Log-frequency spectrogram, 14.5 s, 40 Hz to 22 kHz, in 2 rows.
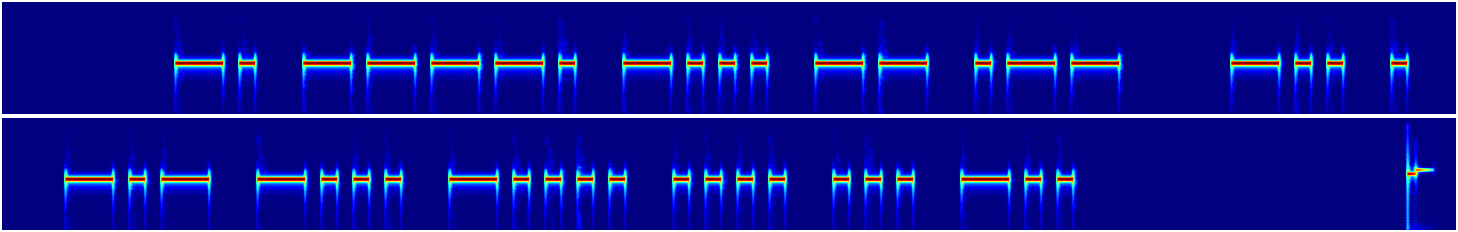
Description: Morse code, heard as a keyed tone, about 15 wpm, 700 Hz. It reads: N9BMW DE KB6HSD
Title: USA Callsign DE Callsign 15wpm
